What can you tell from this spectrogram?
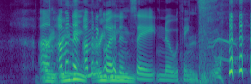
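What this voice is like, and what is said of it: Sarcastic tone. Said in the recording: “Are you being sarcastic? ... Yes, I am being sarcastic.”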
